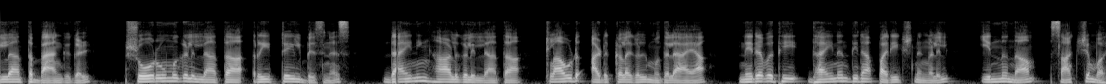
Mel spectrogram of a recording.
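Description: At 3.96 s the ADPCM call suffers packet loss: about one packet, 20 ms of speech, goes missing and is filled with silence. The decoder's predictor and step size drift from the sender's, so after the abrupt gap the speech returns with brief, slight distortion before settling. The G.722 wideband coding carries the speech with no more than faint coding damage.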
